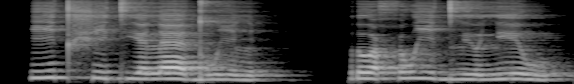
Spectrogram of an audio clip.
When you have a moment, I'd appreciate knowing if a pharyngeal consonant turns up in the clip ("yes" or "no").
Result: yes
